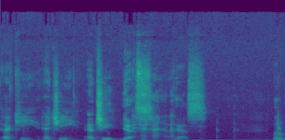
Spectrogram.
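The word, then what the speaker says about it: ecchi: you a fan of uh how is it pronounced ecky etchy etchy yes yes a little bit of hentai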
